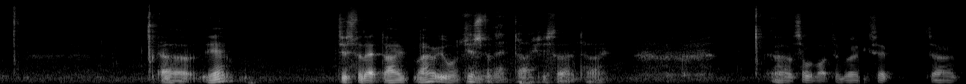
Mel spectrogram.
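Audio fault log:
4.05–4.13 s and 8.56–8.65 s: damaged data in a compressed stream. Each is a brief glitch lasting under a tenth of a second. Corrupted bytes make the decoder misread frames, lose sync and hunt for the next header.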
